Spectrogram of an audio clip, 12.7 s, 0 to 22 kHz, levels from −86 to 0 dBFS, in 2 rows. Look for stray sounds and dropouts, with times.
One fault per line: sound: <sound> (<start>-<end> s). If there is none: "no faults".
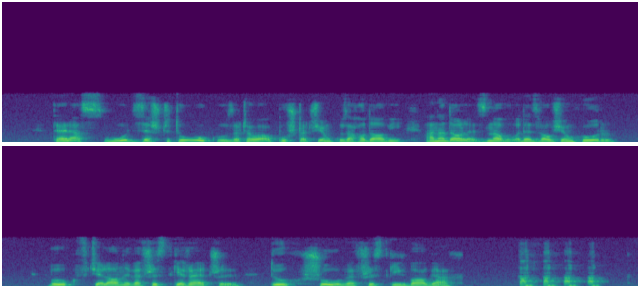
sound: laugh (11.5-12.4 s)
